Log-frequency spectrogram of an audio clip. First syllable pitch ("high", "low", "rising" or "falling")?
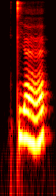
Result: low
